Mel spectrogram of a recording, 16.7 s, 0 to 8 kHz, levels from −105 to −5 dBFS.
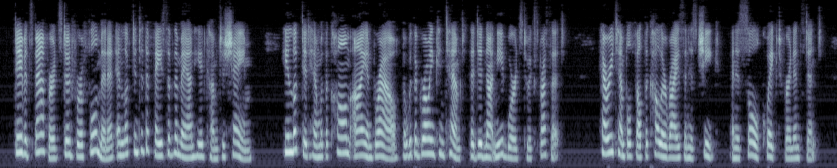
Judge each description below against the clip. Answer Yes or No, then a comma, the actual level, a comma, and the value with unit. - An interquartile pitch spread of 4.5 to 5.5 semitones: Yes, average, 4.8 semitones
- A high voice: Yes, high, 215 Hz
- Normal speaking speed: No, fast, 210 wpm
